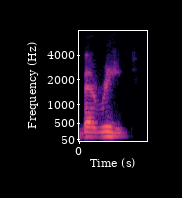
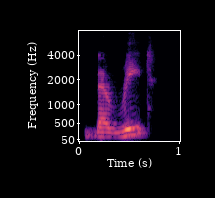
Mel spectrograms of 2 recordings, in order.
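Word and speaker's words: berit (ברית): The word is pronounced berit. Remember, read from right to left. From right to left, the word is berit.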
